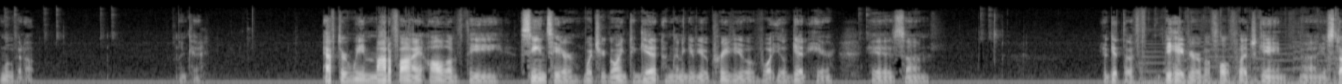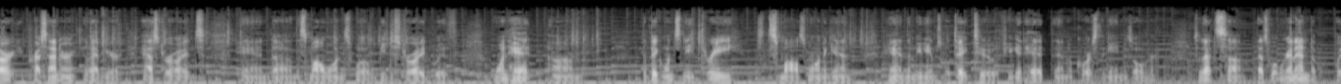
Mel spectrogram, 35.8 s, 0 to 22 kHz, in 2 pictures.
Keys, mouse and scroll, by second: 0.1 click, 0.7 click, 1.4 click, 11.5 click, 13.1 click, 17.9 Return, 18.5 Left, 19.2 space, 22.0 Right, 22.3 space, 23.3 Left, 23.4 space, 23.7 Left, 24.7 Right, 25.4 space, 26.1 Left, 27.1 space, 27.7 Right, 28.4 Left, 29.0 space, 30.4 Left.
